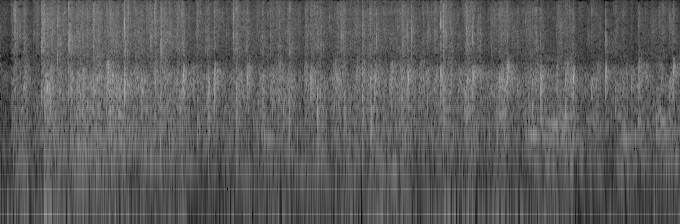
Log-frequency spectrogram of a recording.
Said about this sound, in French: Moi, je souhaiterais que vous les applaudissiez pour le travail qu'elles ont fait.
